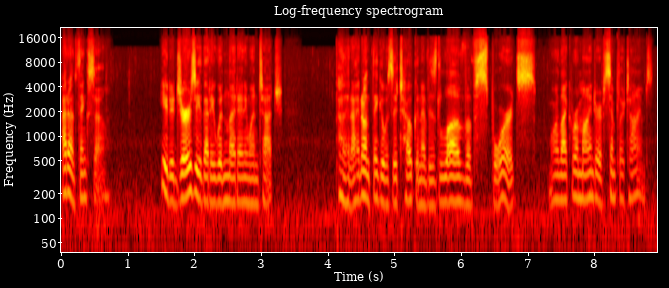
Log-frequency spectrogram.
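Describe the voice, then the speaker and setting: Young female survivor, low register, warm, self-deprecating game dialogue over rumbling noise. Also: steady tone, normal speed. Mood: wistful, chatty. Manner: chatty, self-deprecating, apologetic. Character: warm, joking young woman survivor sheltering refugees. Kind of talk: video game dialogue acting.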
